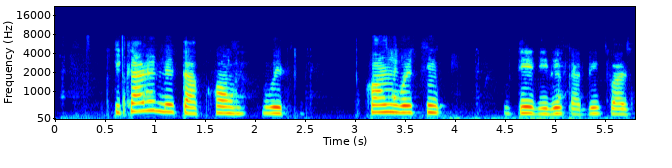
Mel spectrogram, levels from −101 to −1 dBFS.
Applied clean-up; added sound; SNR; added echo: neural mask model DeepFilterNet 3.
